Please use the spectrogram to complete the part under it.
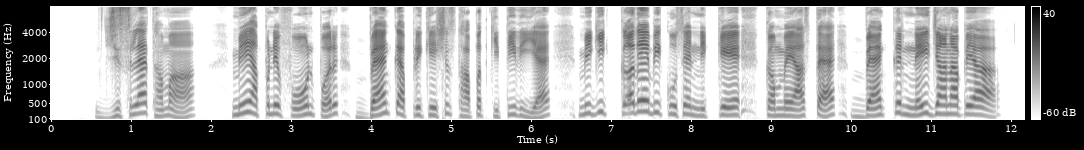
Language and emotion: Dogri, happy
